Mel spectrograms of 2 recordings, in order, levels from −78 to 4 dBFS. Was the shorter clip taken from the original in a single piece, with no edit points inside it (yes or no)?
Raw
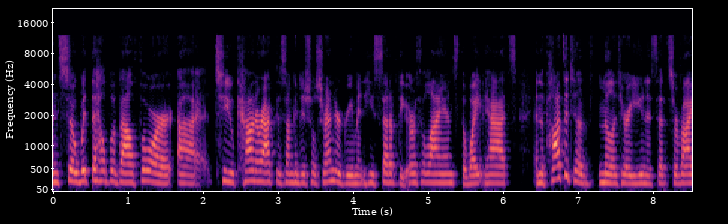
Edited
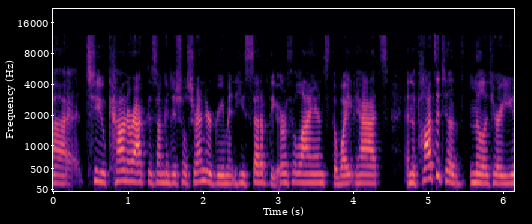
yes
